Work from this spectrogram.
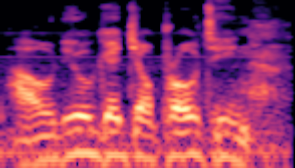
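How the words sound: It is read in a put-on Austrian-accented voice.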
